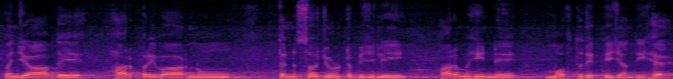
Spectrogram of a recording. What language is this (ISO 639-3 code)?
pan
